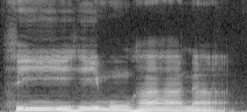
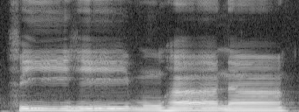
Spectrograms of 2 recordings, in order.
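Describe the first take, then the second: First: The vowel of 'hi' is short. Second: The vowel of 'hi' is long. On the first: The speaker calls it wrong. "Seharusnya kita nggak boleh membaca panjang. Cara bacanya seperti tadi" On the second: The speaker calls it right. "hi-nya dibaca panjang"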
